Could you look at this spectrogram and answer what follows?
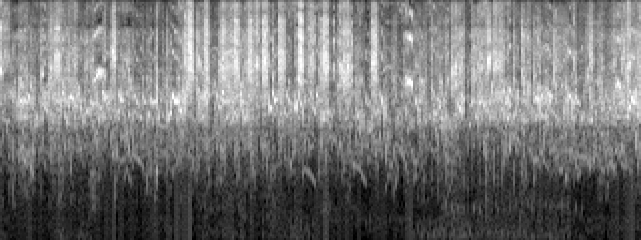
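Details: Budgerigars in an aviary colony, Australian budgie parrots, giving a dense continuous chatter of high squawky chirps and warbles with no pauses, many birds calling at once.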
